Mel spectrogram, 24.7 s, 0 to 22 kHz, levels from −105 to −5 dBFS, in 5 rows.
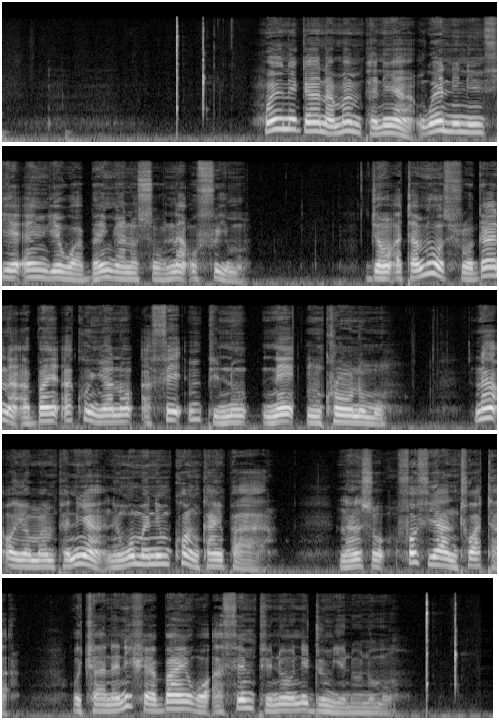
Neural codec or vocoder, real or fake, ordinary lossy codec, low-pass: none; real; none; 14.4 kHz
